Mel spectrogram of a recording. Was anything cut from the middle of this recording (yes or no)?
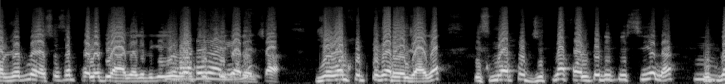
no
